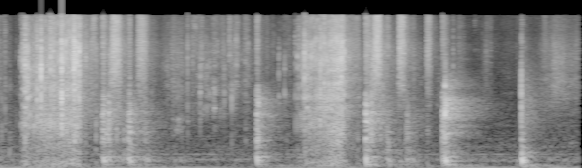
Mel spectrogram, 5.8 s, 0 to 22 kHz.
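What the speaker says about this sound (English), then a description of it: "We're going to go into the spell casting oracle, and we're going to grab 3 cards" Oracle cards are shuffled and drawn in a quiet room, giving a run of crisp riffling bursts broken by sharp slaps and snaps as individual cards are pulled. The sounds are close and clear, with no talking.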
